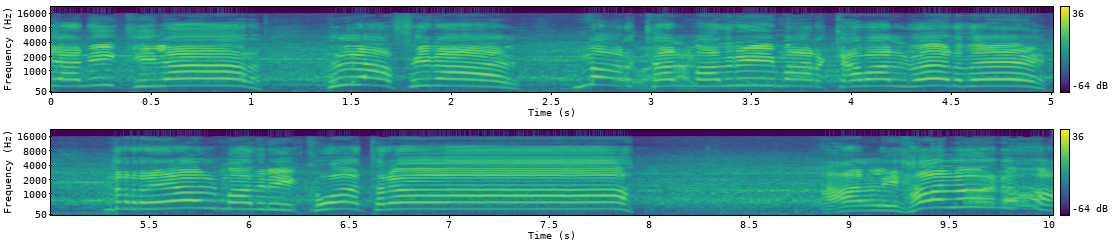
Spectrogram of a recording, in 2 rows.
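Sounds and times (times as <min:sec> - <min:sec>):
man shouting commentary: 0:00.0 - 0:07.6.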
